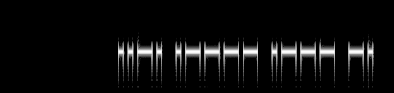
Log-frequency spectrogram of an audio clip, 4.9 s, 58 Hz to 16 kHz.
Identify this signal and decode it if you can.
Morse code, heard as a keyed tone, about 20 wpm, 700 Hz. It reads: F1JN
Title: DXCC-100 Call Signs - 4 Characters - Repeated 2x - 20wpm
